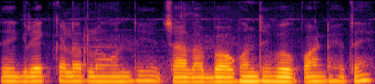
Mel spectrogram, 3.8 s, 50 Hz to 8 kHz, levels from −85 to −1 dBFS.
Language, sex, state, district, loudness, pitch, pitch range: Telugu, male, Andhra Pradesh, Krishna, -17 LUFS, 120 Hz, 115-125 Hz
